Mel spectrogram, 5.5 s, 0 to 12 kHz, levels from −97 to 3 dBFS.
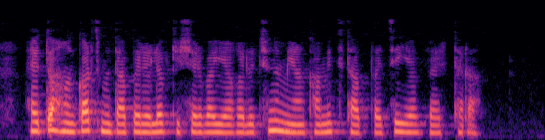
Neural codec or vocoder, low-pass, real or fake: none; 7.2 kHz; real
